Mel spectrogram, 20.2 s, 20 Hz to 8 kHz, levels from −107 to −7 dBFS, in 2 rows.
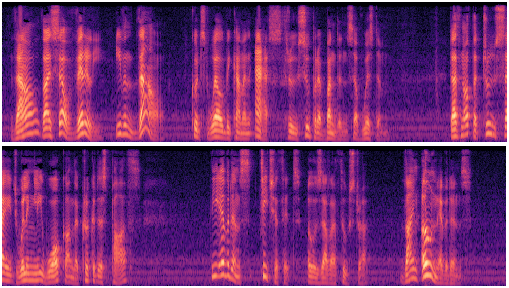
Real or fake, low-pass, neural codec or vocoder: real; 7.2 kHz; none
